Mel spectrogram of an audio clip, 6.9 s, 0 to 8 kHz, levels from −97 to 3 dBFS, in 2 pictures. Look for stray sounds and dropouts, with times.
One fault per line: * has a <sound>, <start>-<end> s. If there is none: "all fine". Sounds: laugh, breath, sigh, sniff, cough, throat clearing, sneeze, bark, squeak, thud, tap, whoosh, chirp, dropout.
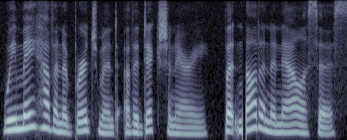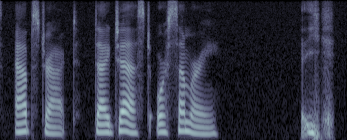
* has a dropout, 2.4-2.5 s
* has a breath, 6.5-6.8 s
